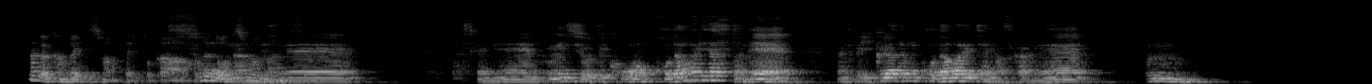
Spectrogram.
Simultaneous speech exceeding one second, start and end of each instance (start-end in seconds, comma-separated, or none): 1.7-3.2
